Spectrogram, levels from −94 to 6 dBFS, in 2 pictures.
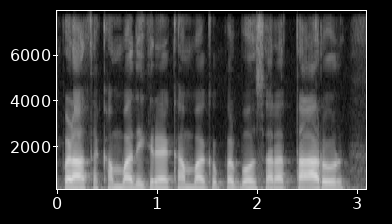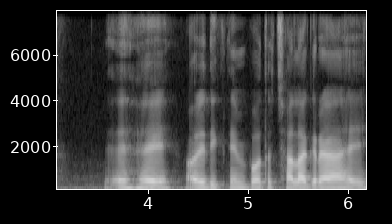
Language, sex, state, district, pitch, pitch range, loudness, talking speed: Hindi, male, Bihar, West Champaran, 115 Hz, 110-120 Hz, -20 LUFS, 215 wpm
